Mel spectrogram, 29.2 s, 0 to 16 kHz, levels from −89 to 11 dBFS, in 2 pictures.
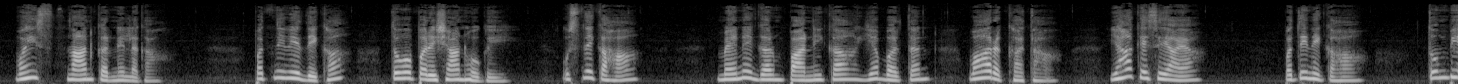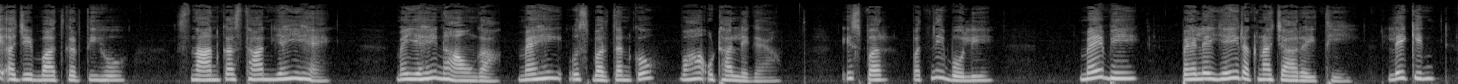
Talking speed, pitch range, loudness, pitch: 135 wpm, 175-240 Hz, -18 LUFS, 210 Hz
